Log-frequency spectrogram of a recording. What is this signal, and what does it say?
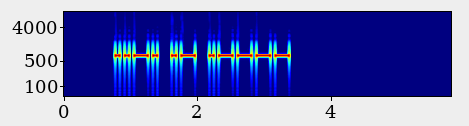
Morse code, heard as a keyed tone, about 17 wpm, 700 Hz. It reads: FA1
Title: Callsign Prefixes for Top 25 DXCC - 17wpm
